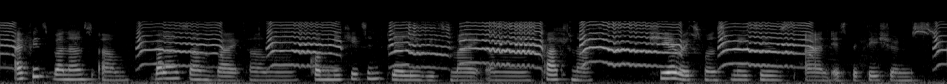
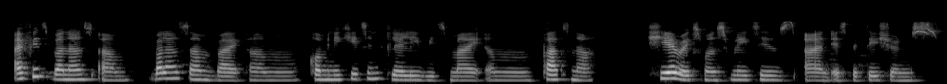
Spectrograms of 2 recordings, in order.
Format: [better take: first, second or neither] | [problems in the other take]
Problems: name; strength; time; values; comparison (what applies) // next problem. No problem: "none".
second | background sound (Bird); 2 dB above the speech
